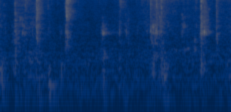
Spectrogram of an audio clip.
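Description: Near silence with a few faint, scattered clicks: mouth sounds of someone chewing a chewy candy.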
